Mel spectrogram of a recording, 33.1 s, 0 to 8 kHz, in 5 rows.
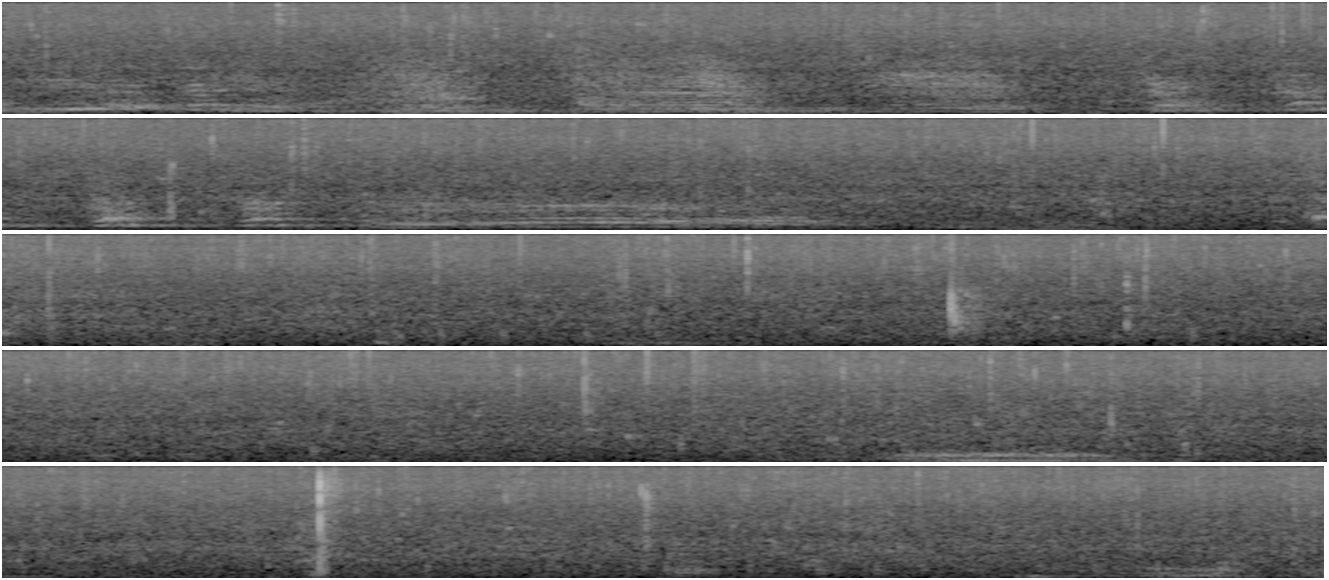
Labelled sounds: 4.4	4.7	humpback whale, 0.91 to 1.2 kHz

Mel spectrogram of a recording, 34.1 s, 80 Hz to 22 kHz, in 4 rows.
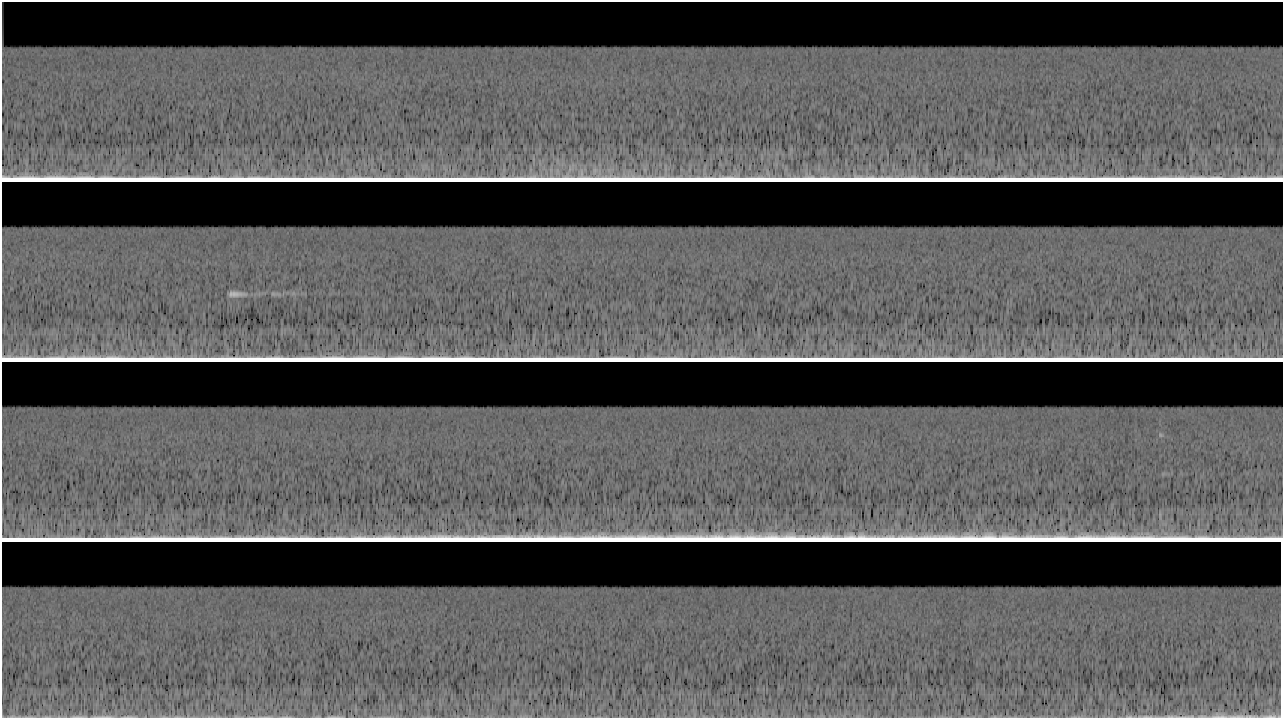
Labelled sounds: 10.0	10.5	fishing gear, 1.6 to 1.8 kHz

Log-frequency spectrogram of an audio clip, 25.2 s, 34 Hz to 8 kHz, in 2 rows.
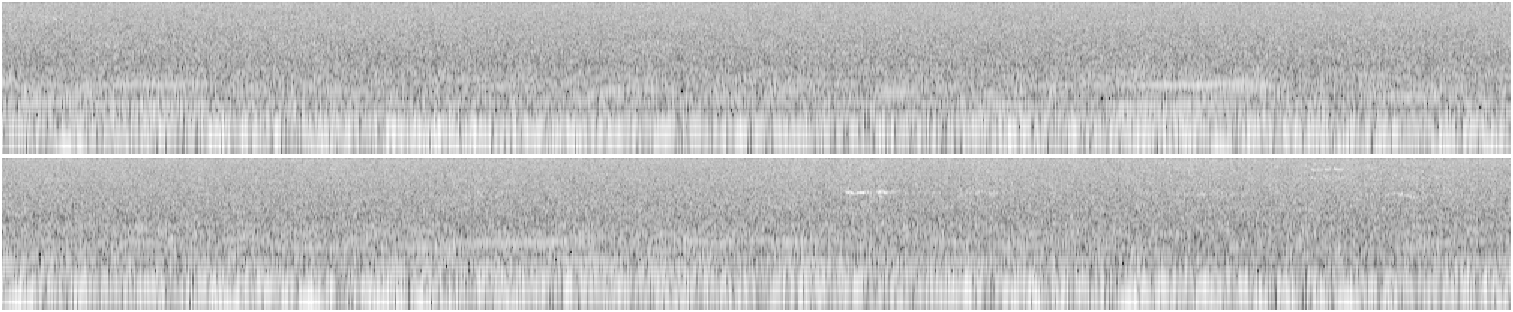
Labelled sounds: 19.6	19.8	Pacific white-sided dolphin, 2.2 to 2.4 kHz
23.5	24.4	Pacific white-sided dolphin, 1.9 to 5.4 kHz

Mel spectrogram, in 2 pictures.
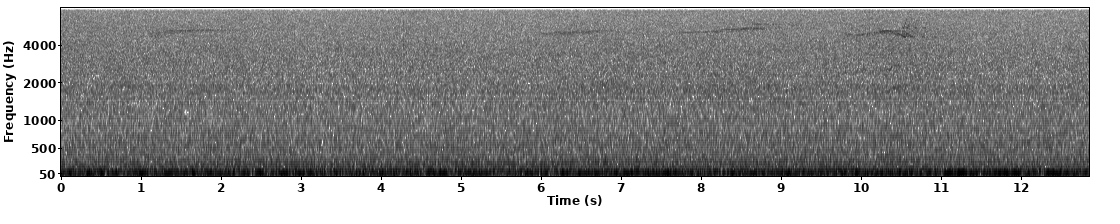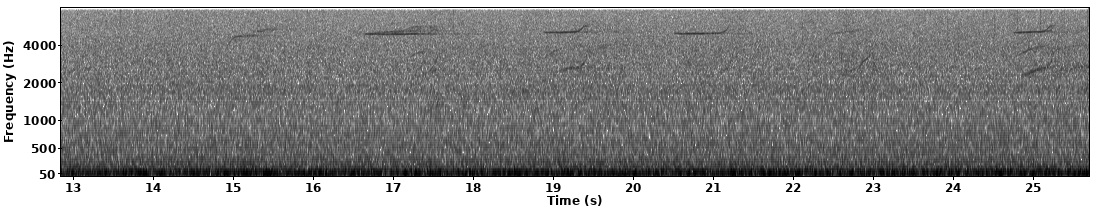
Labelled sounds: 14.9	15.5	killer whale, southern resident, 4.4 to 5.5 kHz
16.6	17.6	killer whale, southern resident, 4.9 to 5.7 kHz
18.9	19.5	killer whale, southern resident, 5.0 to 6.2 kHz
20.5	21.2	killer whale, southern resident, 4.7 to 5.4 kHz

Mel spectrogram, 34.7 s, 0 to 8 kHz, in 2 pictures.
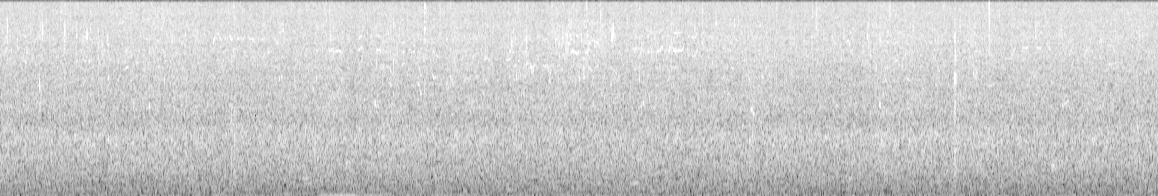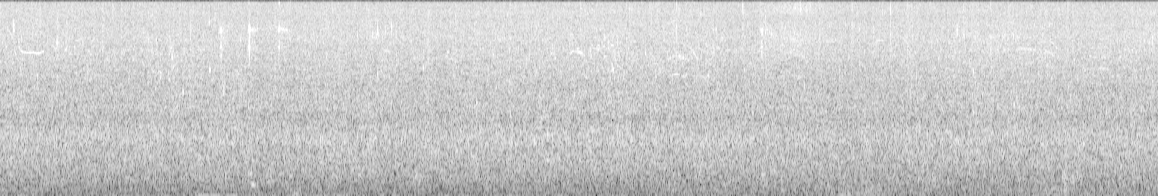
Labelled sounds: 4.9	5.2	Pacific white-sided dolphin, 3.4 to 3.7 kHz
17.7	18.1	Pacific white-sided dolphin, 3.3 to 3.6 kHz
25.9	26.2	Pacific white-sided dolphin, 3.2 to 3.6 kHz
32.6	32.9	Pacific white-sided dolphin, 3.5 to 3.7 kHz

